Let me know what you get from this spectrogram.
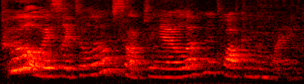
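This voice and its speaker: High-voiced girl narrator, very echoey. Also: expressive, racing. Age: child, about ten or eleven. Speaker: narrator in readers theater. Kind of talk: scripted storybook narration. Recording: distant echoey room, noisy recording.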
